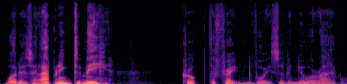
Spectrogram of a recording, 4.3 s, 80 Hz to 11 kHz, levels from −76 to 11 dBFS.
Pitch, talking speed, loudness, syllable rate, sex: 125 Hz, 180 wpm, -19 LUFS, 6.4 syllables/s, male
